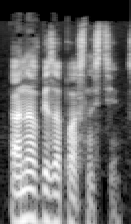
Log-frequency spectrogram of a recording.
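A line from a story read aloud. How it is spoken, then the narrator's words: Calm. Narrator (Russian): спокойно сказал Танис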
